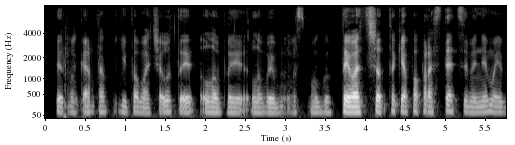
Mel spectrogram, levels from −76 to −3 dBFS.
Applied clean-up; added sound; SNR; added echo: neural mask model DeepFilterNet 3.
